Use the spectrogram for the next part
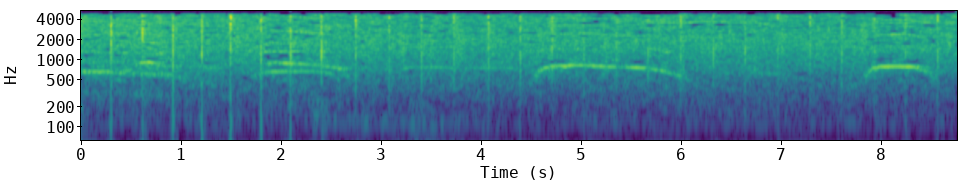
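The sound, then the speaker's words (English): A crowd applauds three speakers in a standing ovation: steady, dense overlapping claps with a few sharp, louder claps standing out, plus scattered cheers and whoops rising over the crowd. “Let's give all three of these speakers a wonderful round of applause.”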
